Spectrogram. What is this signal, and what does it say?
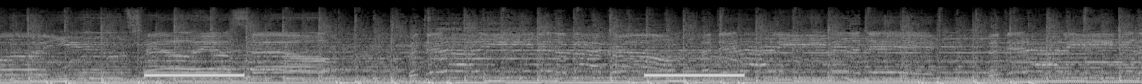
Ringback tone (Europe, 425 Hz), with noise.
